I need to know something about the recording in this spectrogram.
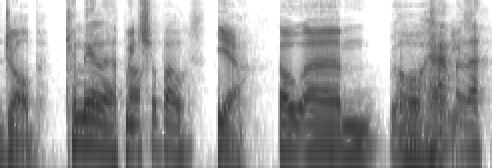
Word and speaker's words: Kamala: Kamala. Kamala. Yeah, you're supposed to say it like that.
